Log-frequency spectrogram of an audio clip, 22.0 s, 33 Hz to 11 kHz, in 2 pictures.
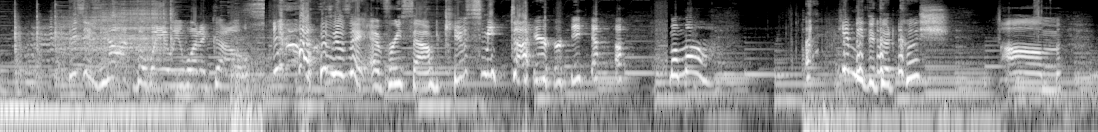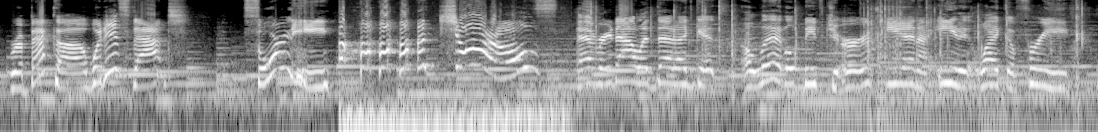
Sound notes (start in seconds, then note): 2.7 laugh; 8.0 laugh; 14.4 laugh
